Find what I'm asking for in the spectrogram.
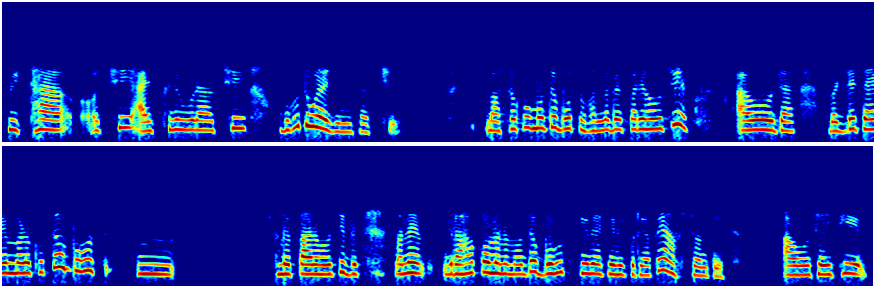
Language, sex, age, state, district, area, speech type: Odia, female, 45-60, Odisha, Nabarangpur, rural, conversation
